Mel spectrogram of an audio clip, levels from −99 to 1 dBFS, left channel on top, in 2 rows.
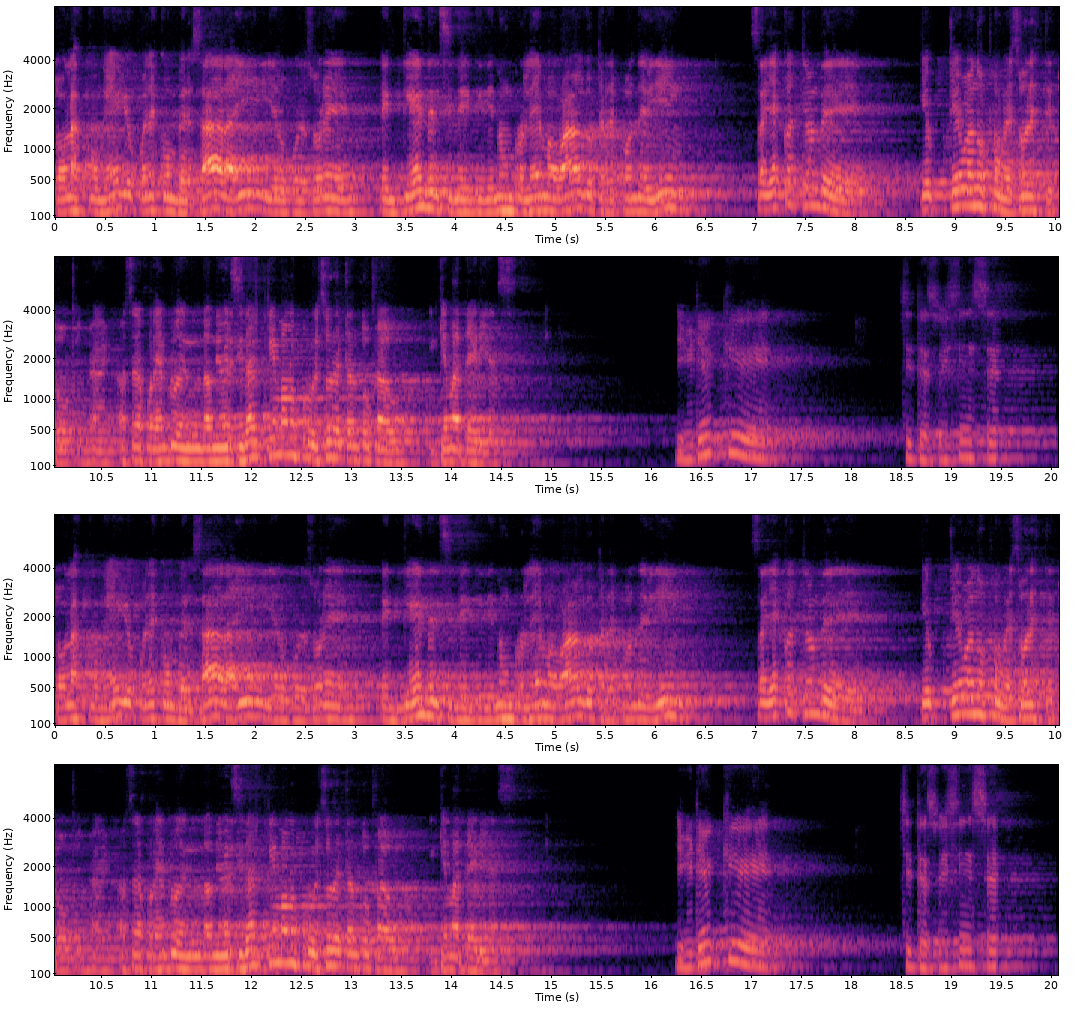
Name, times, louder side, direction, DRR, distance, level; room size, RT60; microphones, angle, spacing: voice 1, 0.0-6.3 7.0-8.1 8.7-14.5, left 2 dB, 35° left, 5 dB, 1.2 m, -28 dB
voice 2, 16.2-17.3 18.5-19.5, right 1 dB, 30° right, 1 dB, 1.4 m, -35 dB
26.5 x 23.5 x 7.5 m, 2.7 s
head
